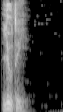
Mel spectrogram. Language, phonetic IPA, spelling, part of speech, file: Russian, [ˈlʲutɨj], лютый, adjective / noun, Ru-лютый.ogg
- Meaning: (adjective) fierce, cruel, grim; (noun) February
